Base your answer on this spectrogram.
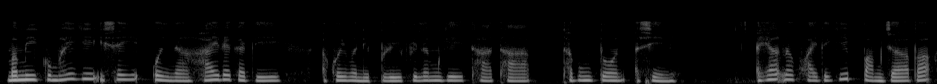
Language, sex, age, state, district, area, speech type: Manipuri, female, 45-60, Manipur, Imphal West, urban, spontaneous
